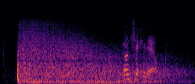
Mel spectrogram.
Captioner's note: bomb blasting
